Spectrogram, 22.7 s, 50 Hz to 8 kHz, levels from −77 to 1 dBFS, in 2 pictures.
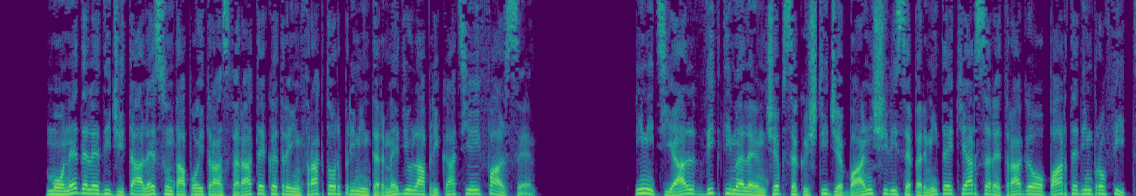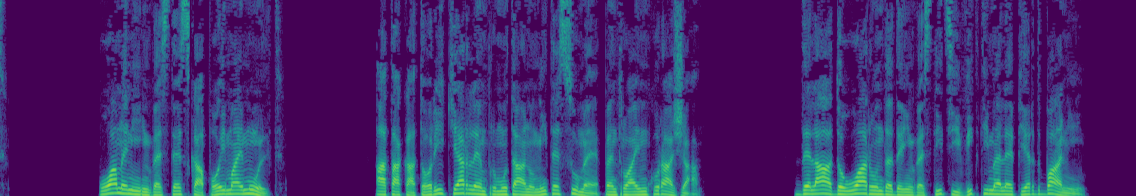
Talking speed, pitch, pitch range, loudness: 135 wpm, 135 Hz, 115-155 Hz, -18 LUFS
